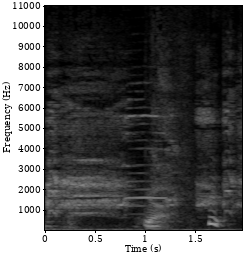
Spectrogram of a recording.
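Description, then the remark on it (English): A loud, shrill rooster crow plays as a backup wake-up alarm, harsh and strained, with a buzzy harmonic tone that rises and breaks over about two seconds. “This is my backup alarm. It works. It does. That's the loudest one I got, too.”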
